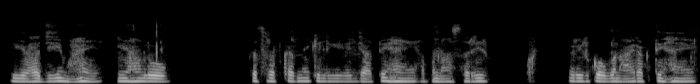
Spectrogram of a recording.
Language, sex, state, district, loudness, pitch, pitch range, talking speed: Hindi, male, Chhattisgarh, Balrampur, -29 LUFS, 140 Hz, 135-145 Hz, 165 wpm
